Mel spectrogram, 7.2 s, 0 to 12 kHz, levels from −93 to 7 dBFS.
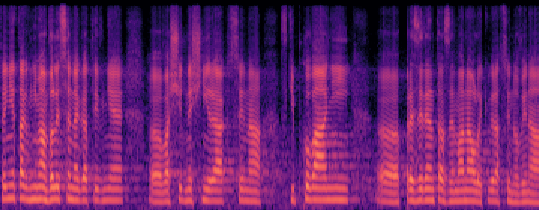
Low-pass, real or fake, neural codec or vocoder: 10.8 kHz; real; none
